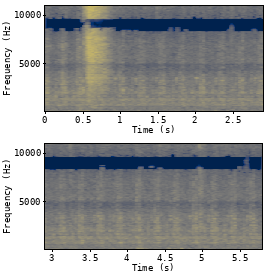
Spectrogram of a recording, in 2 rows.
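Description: A 1961 lattice-boom crane's engine idling steadily while the crane holds a boat suspended on its hook, with a brief hiss about half a second in.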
